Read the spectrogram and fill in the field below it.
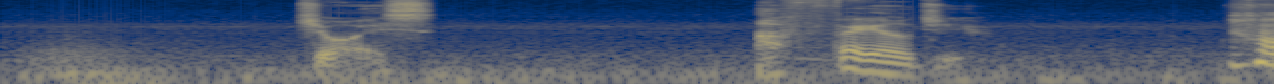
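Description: A man speaks softly and sadly, close by.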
